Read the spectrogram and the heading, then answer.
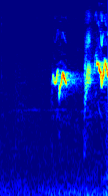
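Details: Sooty-headed bulbul singing, used as a lure to attract other bulbuls. After a silent start, there is a short, bright whistled phrase of slurred notes. Nothing else is heard.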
